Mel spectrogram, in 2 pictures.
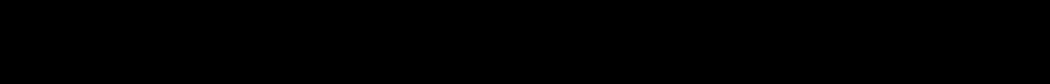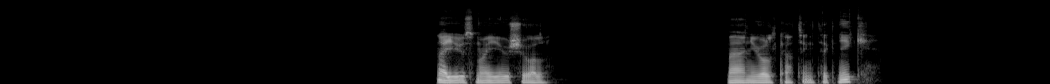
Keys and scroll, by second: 17.3 BackSpace.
